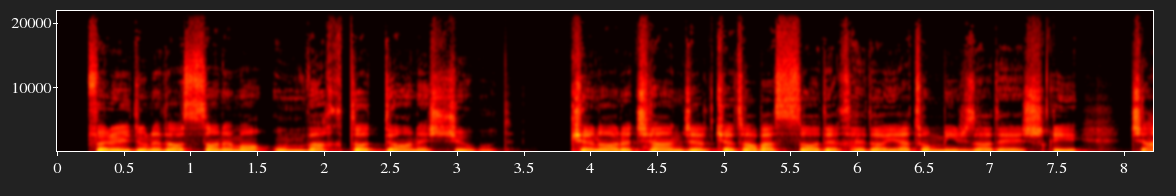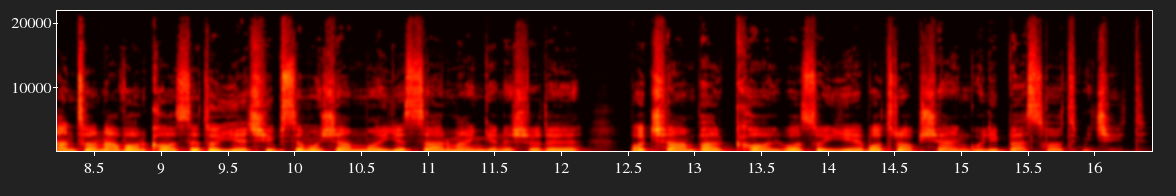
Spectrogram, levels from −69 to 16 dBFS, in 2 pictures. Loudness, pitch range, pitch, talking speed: -20 LUFS, 120-155 Hz, 130 Hz, 135 wpm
